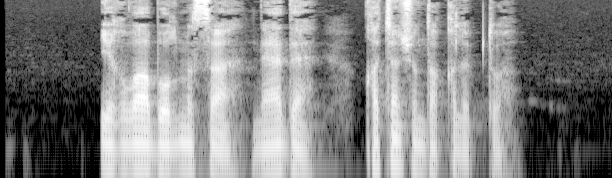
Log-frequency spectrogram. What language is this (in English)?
Uyghur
